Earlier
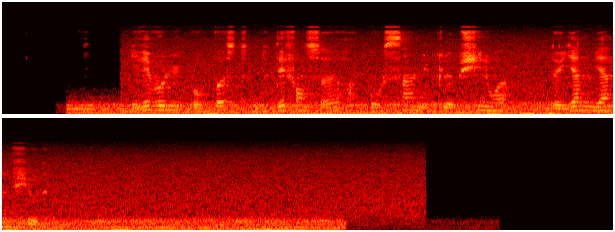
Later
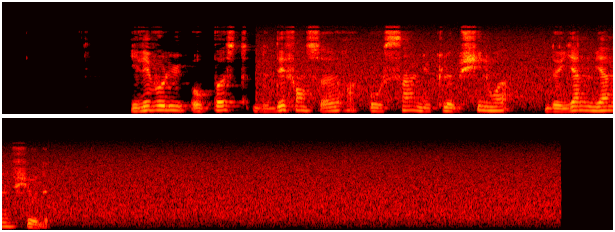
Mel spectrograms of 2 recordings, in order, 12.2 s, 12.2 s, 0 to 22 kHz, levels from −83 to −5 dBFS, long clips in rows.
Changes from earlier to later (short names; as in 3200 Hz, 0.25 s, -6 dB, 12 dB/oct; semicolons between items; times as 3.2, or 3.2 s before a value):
first sound: muted; second sound: entry +1.35 s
